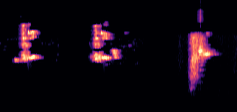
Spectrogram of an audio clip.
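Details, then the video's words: Common grackle giving two short squeaky, layered creaks followed by a harsher, rasping burst, each about half a second long and separated by pauses of over a second against a silent background. "Common Grackle Song! Common Grackle call! Common Grackle - Zanate Norteño Canto - Quiscalus Quiscula"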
